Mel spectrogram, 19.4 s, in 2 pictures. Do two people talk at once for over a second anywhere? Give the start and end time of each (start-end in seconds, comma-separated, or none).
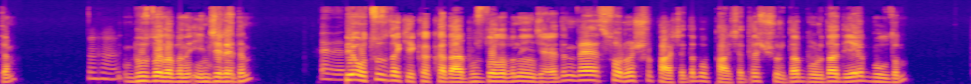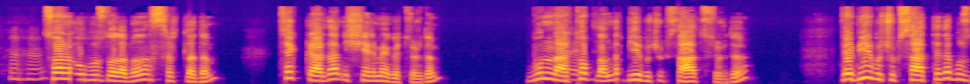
none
